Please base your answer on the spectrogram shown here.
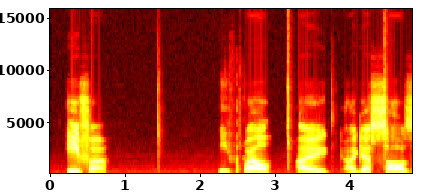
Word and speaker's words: Aoife: How did you say her name is pronounced? Aoife. Aoife.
